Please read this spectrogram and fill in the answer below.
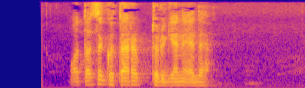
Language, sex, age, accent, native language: Uzbek, male, 18-24, Toshkent viloyati, Uzbek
